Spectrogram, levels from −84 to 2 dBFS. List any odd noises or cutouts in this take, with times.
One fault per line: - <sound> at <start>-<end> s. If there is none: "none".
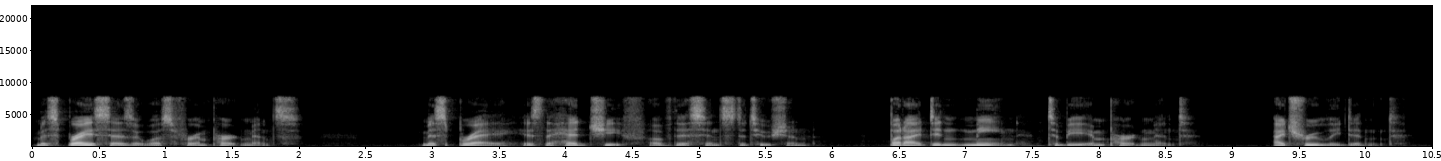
none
